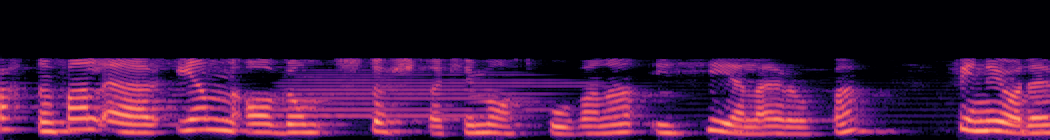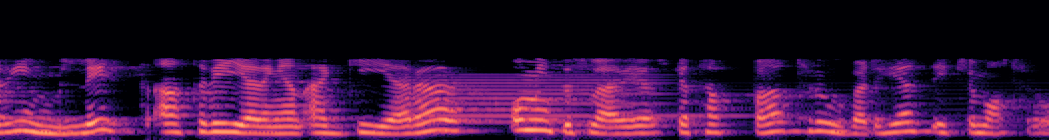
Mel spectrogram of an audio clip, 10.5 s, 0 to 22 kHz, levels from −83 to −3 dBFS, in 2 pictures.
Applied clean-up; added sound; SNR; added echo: classical method log-MMSE.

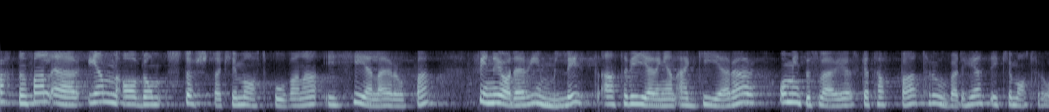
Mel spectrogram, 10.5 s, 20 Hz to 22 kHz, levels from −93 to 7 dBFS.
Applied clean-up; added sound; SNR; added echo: none; none; none; none.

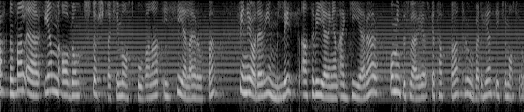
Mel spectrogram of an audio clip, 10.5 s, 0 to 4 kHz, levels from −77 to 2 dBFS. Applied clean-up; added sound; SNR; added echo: none; Brass instrument; 16 dB; none.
